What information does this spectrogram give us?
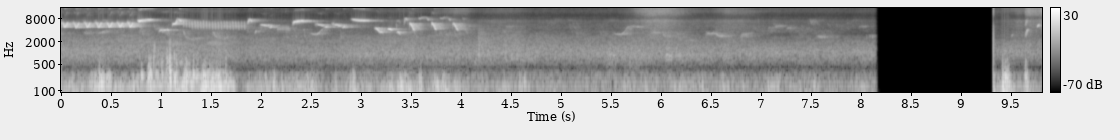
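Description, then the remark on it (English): Birdsong of rapid high chirps and trills, busiest in the first few seconds, over a steady low outdoor rumble, before a short pause near the end. “Here are some songs for you to listen out for.”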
